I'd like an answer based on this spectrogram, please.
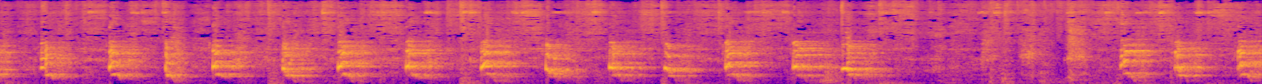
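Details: A Doberman guarding its home, barking steadily in short deep barks roughly every half second to second, with a brief lull near the end before the barking resumes.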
